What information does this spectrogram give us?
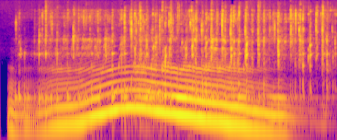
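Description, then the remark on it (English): A voice hums one long note through a straw into a small bottle or tall glass half filled with water, rising in pitch then sliding back down, with a continuous bubbling burble over it. Fairly loud, no talking. “Next, sing through that straw.”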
